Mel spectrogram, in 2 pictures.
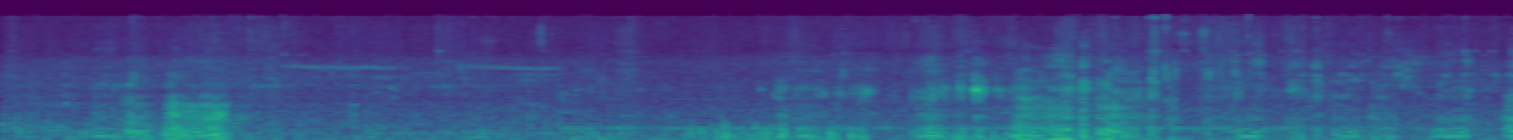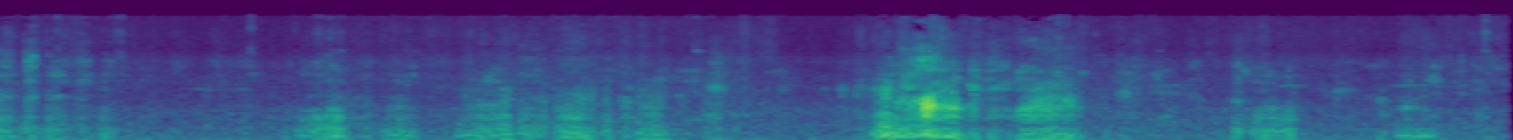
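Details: A corgi playing rough with his friends gives scattered low growls and short vocal bursts, with a louder yelp near the end.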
